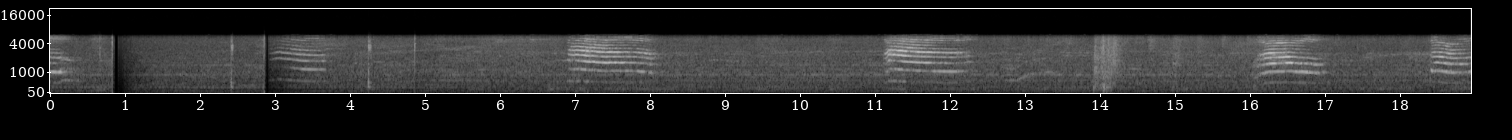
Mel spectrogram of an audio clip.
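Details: House cat that won't stop meowing because it wants to go outside in the rain: a series of five or six loud, wavering meows spaced a few seconds apart, with occasional knocks and clicks between.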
